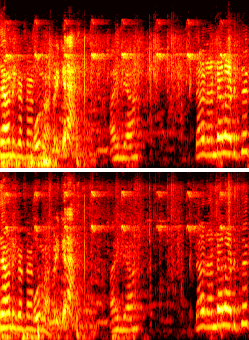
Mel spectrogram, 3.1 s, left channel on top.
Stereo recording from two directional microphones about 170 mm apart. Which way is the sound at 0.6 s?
10° right (ahead or behind).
